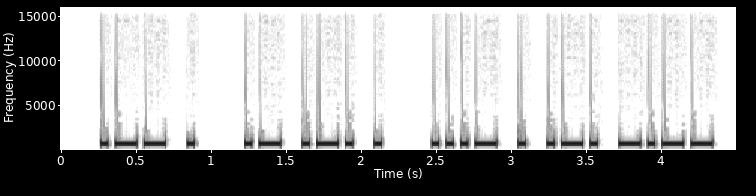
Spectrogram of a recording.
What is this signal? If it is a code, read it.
Morse code, heard as a keyed tone, about 25 wpm, 700 Hz. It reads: WE ARE VERY
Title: Sentences from Top 1000 Words - Review Part 6 - 25wpm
